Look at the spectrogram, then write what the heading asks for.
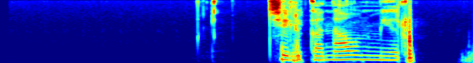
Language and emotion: Russian, neutral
